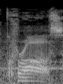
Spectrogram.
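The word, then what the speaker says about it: Kroos: It's Cross. I think it's pronounced Tony Cross.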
